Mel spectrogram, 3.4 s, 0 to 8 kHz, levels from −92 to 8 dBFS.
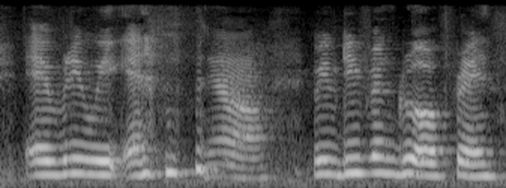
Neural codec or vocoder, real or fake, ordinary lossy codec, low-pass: none; real; MP3, 64 kbps; 7.2 kHz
